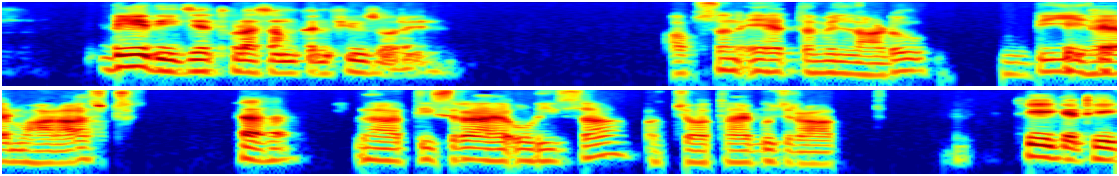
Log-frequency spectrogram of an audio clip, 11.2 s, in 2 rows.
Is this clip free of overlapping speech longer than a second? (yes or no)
yes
